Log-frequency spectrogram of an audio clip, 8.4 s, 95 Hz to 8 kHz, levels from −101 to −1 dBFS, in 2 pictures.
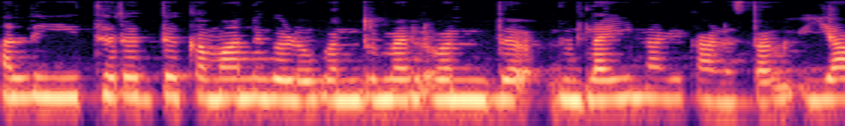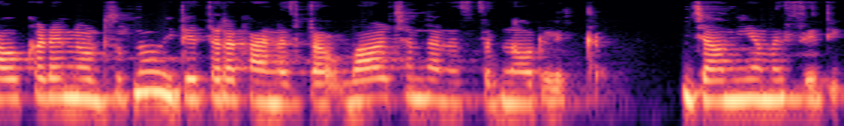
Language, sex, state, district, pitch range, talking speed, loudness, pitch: Kannada, female, Karnataka, Gulbarga, 235-255 Hz, 150 wpm, -14 LUFS, 245 Hz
